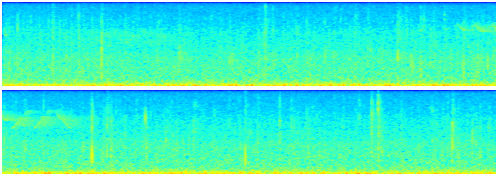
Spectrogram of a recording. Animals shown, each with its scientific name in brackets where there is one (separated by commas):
Chestnut-sided Warbler (Setophaga pensylvanica)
